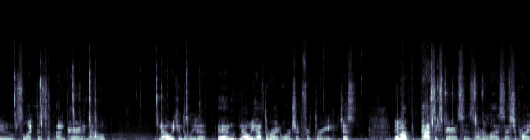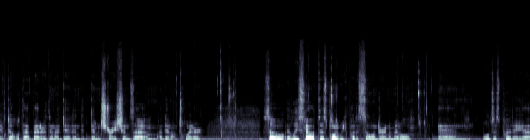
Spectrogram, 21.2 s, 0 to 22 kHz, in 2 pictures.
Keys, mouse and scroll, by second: 0.6 alt+p, 1.2 Down, 1.6 Return, 2.9 x, 3.8 middle click, 6.2 click, 6.5 middle click, 7.2 scroll down 1, 7.4 middle click, 8.4 KP_1, 8.7 KP_5, 9.3 KP_5, 10.2 shift+middle click, 12.3 middle click, 14.1 scroll up 2, 14.3 middle click, 15.1 a, 16.5 click, 17.1 s, 18.4 click.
